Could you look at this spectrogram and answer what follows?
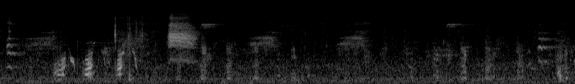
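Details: A Canada goose, close up at Smith's Pool, Fenton, Stoke-on-Trent, UK, on 21 November 2021, gives a few short, nasal honks in quick succession, with smaller birds chirping and a brief hiss of noise behind.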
